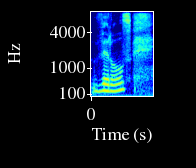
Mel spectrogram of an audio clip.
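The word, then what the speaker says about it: victuals: Journey with Recipes and it's spelled V I C T U A Ls Viddles and it's a love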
